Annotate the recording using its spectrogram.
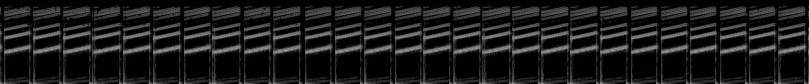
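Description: A loud electronic game tone rises in pitch over and over, fast and steady.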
